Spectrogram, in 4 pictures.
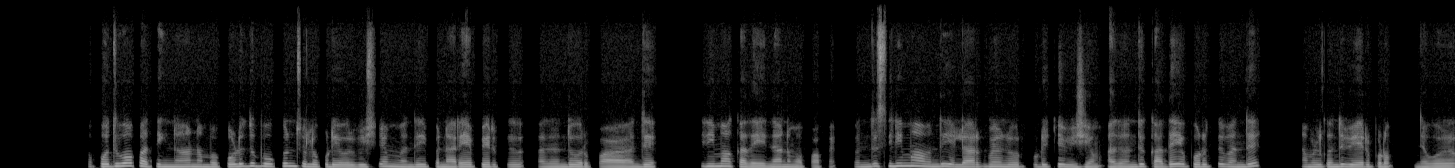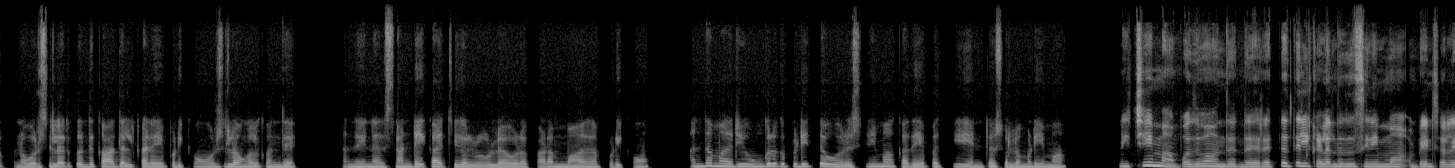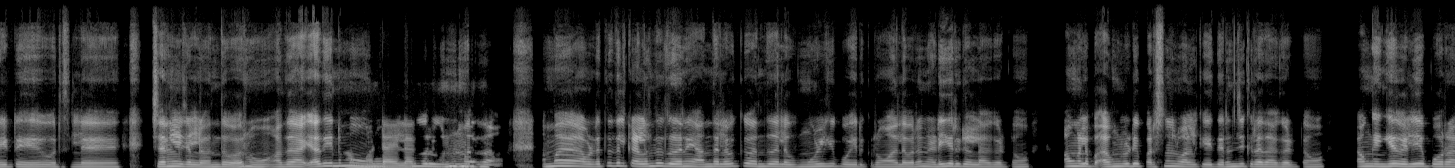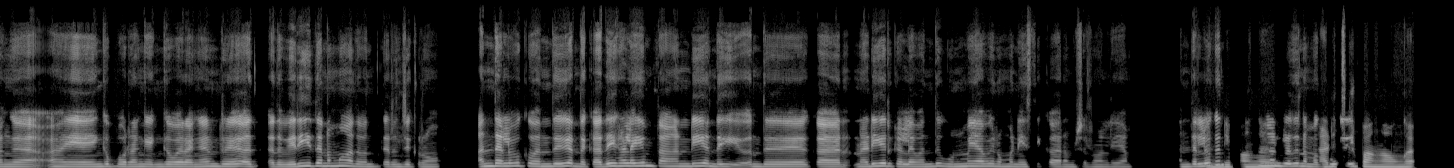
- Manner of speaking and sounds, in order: laughing while speaking: "வந்து வரும்"; laughing while speaking: "உண்மதான்"; chuckle
- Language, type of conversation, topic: Tamil, podcast, உங்களுக்கு பிடித்த சினிமா கதையைப் பற்றி சொல்ல முடியுமா?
